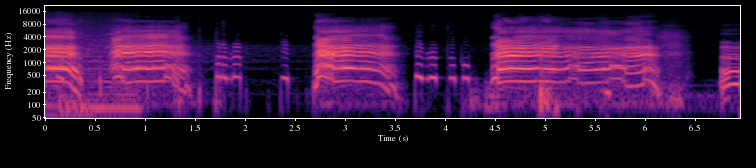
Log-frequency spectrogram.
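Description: A person gives drawn-out, wailing screams imitating someone receiving an electric shock, several loud bursts separated by brief gaps and short vocal sounds.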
